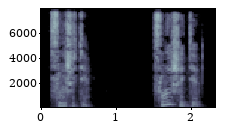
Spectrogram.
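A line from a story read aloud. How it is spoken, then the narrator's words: Child whispering. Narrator (Russian): шептал маленький партизан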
